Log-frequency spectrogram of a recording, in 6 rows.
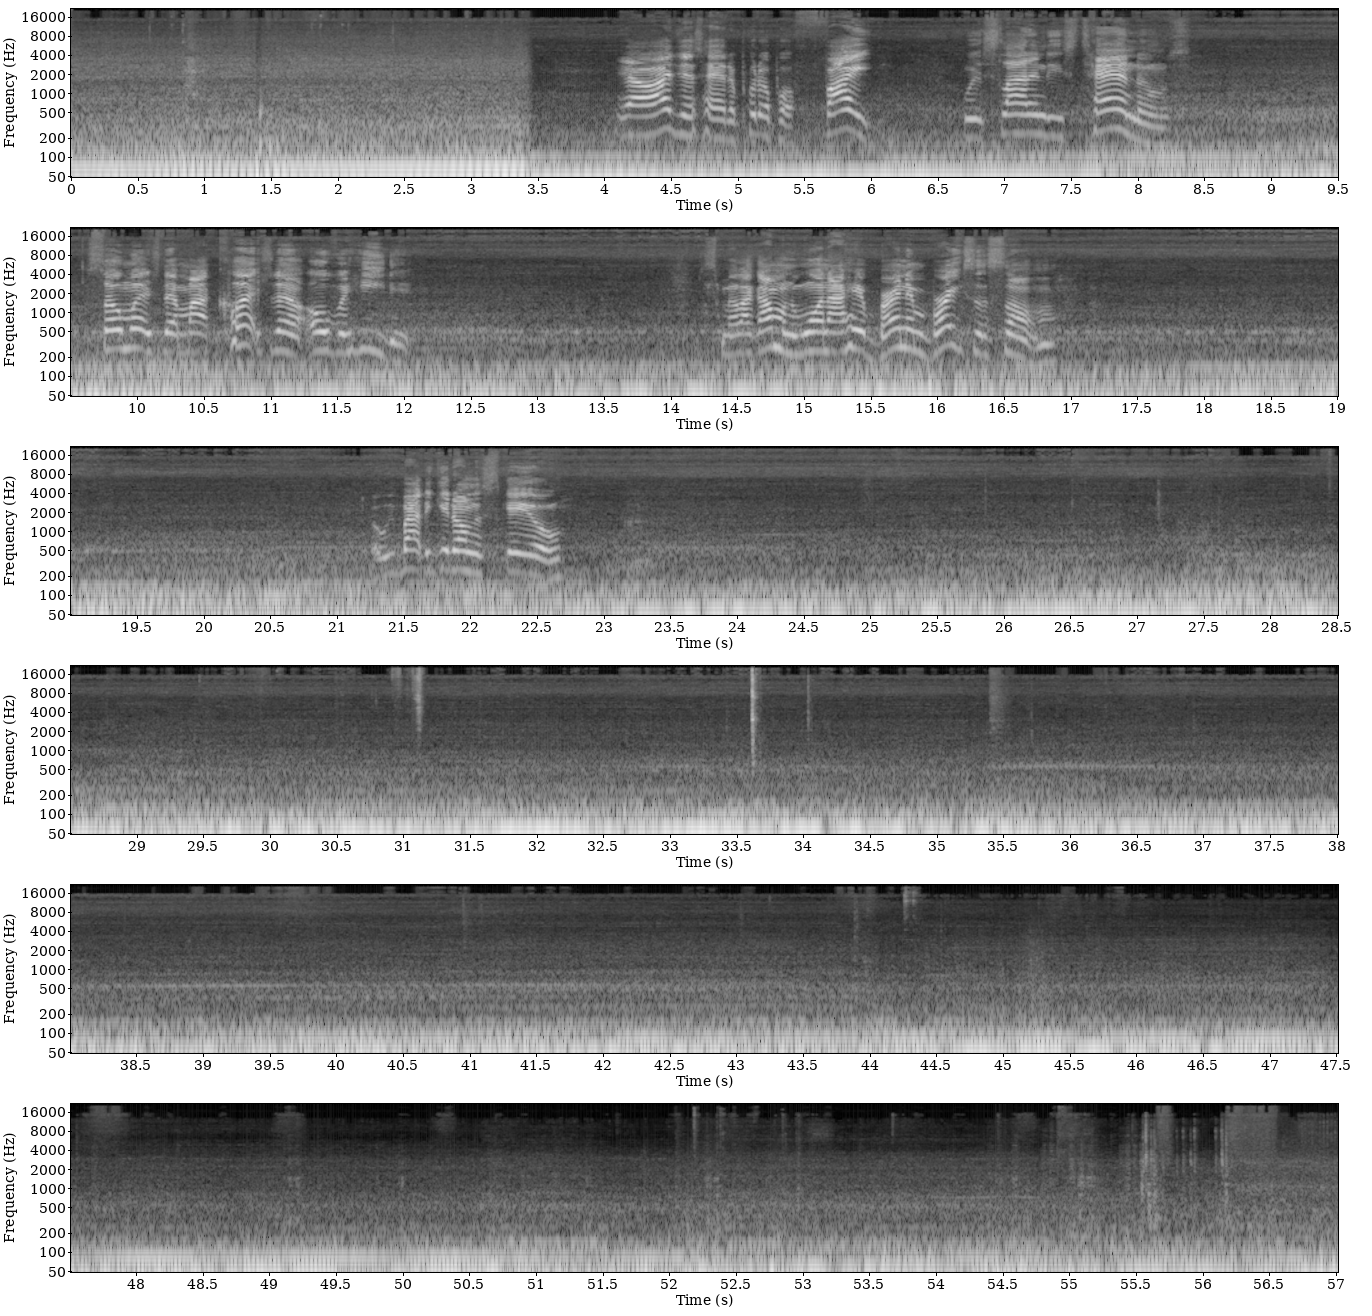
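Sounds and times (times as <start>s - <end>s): truck diesel engine running: 0.0s - 57.0s.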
